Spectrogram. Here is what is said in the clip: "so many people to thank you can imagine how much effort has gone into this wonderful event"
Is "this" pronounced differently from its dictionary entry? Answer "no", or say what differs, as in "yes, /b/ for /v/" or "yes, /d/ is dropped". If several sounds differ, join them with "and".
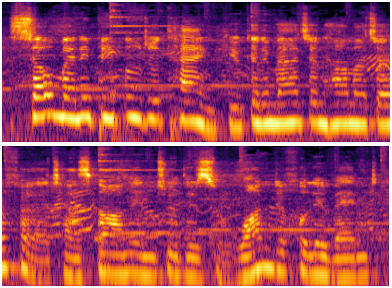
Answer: no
